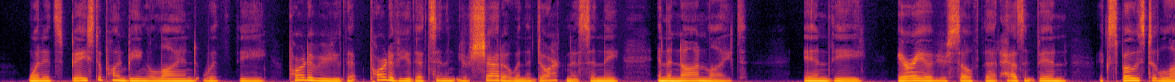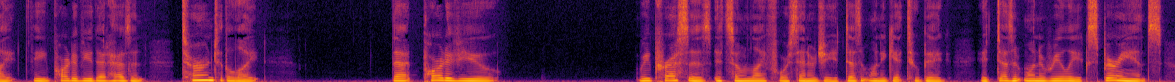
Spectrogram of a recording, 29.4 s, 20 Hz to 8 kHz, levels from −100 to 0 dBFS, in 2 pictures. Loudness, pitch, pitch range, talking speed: -24 LUFS, 175 Hz, 155-190 Hz, 145 wpm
